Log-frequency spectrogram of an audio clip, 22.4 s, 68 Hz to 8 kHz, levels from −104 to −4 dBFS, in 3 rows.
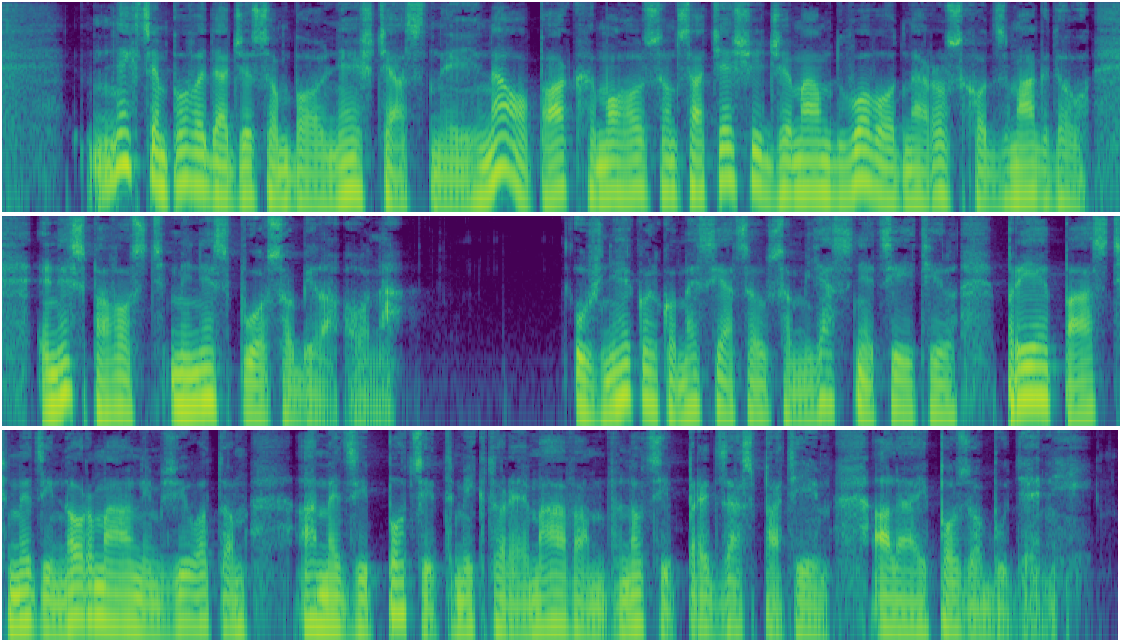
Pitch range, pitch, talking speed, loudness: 85-110 Hz, 95 Hz, 120 wpm, -27 LUFS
